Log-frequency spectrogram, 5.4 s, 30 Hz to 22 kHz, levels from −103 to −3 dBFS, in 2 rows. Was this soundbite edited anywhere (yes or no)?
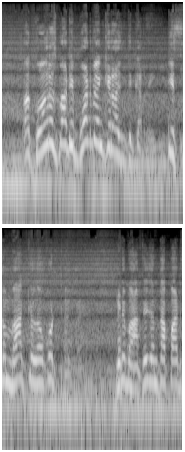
yes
